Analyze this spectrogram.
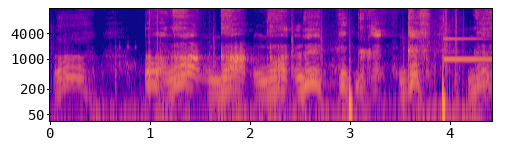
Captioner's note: panting; gurgling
